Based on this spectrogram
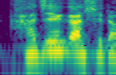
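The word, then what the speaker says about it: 風頭: 한 곳은 이 건강한 다리만 있으면 올라갈 수 있기 때문에 이 가제가시라, 우리 한자로 하면 풍두공원입니다. 바람 풍자에 머리 두자, 바람의 머리가 있는 그런 공원이다. 근데 일본 발음으로는 가제가시라 공원이 되겠습니다.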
